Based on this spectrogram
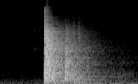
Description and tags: An object impacted against a glass, but the audio clip doesn't sound like it hit against glass.
hit, impact, slam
